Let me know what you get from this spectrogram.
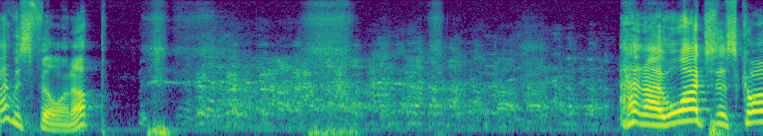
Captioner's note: attendees laughing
